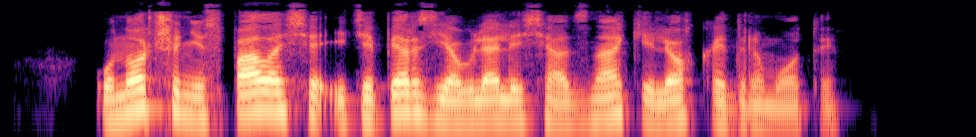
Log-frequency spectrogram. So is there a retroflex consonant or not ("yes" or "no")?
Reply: yes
